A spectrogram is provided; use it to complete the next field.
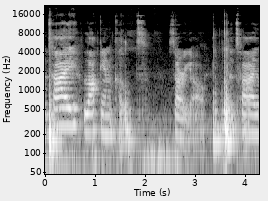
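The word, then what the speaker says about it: Tielocken: whatever, Thomas Burberry now patents the tickle-loin. No, that's not how you say it. The tie locking coat.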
